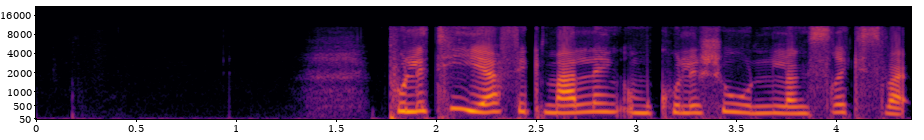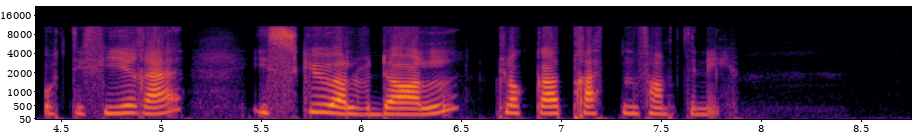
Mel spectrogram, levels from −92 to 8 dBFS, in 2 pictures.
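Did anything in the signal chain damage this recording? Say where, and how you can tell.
Yes, at the codec stage: 4-bit ADPCM compression across the whole speech clip. A gritty hiss rides on every loud syllable and vanishes in pauses, with roughness on sharp onsets. Nothing exists above 10.6 kHz, which fits about 22 kHz sampling at roughly 89 kbps. Steady background hiss wouldn't follow level this way.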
